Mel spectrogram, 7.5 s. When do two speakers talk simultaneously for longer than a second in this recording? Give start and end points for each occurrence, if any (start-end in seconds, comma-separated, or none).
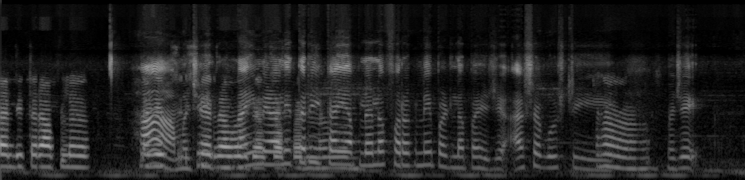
1.4-3.6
